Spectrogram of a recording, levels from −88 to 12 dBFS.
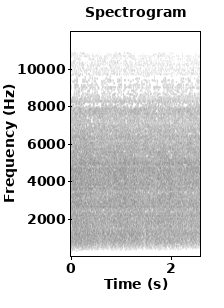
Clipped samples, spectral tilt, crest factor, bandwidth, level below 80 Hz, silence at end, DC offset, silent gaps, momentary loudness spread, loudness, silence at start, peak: under 0.1%; 8 dB/octave; 14 dB; 11.5 kHz; under -90 dBFS; 0 s; under 0.1%; none; 2 LU; -37 LUFS; 0 s; -26 dBFS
